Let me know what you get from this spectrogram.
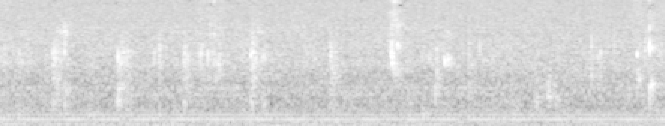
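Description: A person chewing a mouthful of chicken sandwich with the mouth closed: faint, irregularly spaced wet clicks over a steady low hum.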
